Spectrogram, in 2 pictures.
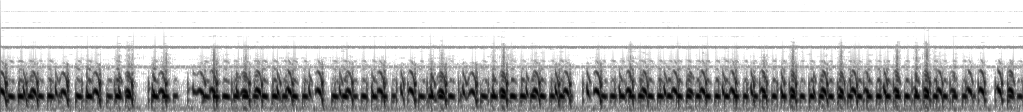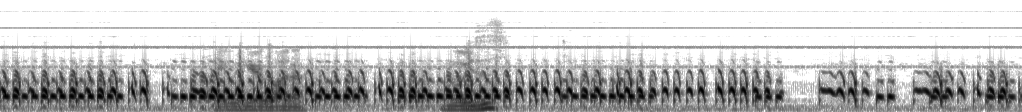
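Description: An owl in a YouTube video calls in a long, rapid string of steady, mid-pitched toots, pulsing evenly like a beeping signal or Morse code with only brief breaks, over a faint background hiss and no voices.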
